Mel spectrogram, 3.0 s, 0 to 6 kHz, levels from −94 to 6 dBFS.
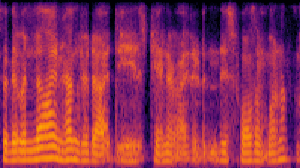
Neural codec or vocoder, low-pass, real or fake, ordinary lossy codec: vocoder, 22.05 kHz, 80 mel bands, HiFi-GAN; 5.4 kHz; fake; Opus, 16 kbps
